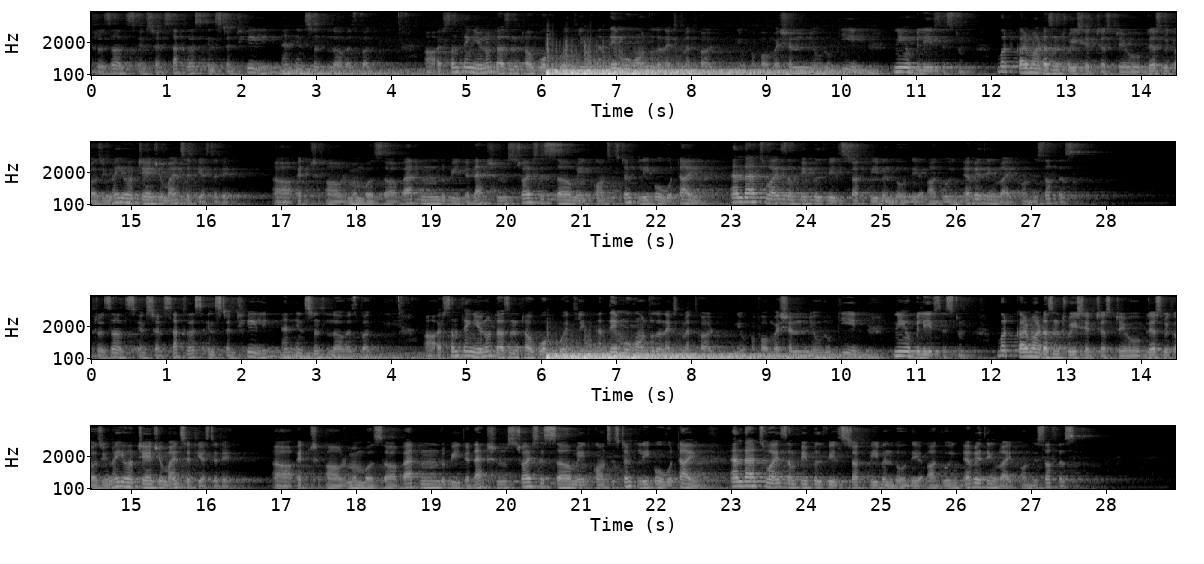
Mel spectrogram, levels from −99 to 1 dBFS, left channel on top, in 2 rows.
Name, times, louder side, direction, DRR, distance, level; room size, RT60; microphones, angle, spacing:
voice 1, 0.0-3.8 4.1-11.7 12.1-16.3 16.9-22.6 23.0-27.6, right 1 dB, 45° right, 11 dB, 1.5 m, -47 dB
sound 1, 2.5-4.5 6.0-10.5, left 2 dB, 45° left, 0.7 m, -31 dB
29.0 x 12.0 x 8.8 m, 2.1 s
head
